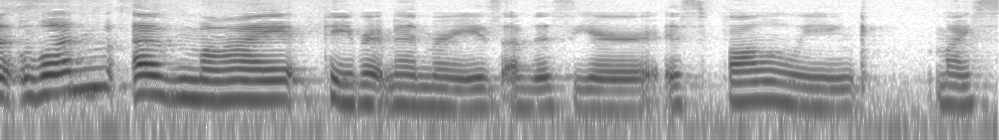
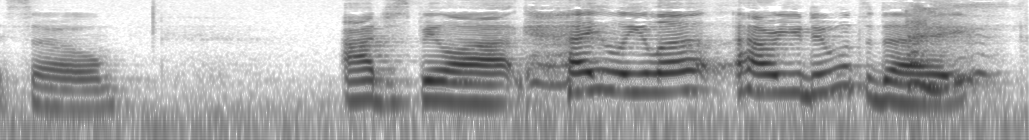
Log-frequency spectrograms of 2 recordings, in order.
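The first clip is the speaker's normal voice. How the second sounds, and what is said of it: Loud put-on Western accent. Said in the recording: “my Western accent ... her favorite accent is a Western accent. You have to talk like this. You have to say it real loud”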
